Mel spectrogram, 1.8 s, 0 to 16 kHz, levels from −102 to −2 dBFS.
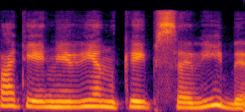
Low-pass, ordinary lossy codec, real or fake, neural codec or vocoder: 10.8 kHz; AAC, 96 kbps; fake; codec, 24 kHz, 3 kbps, HILCodec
